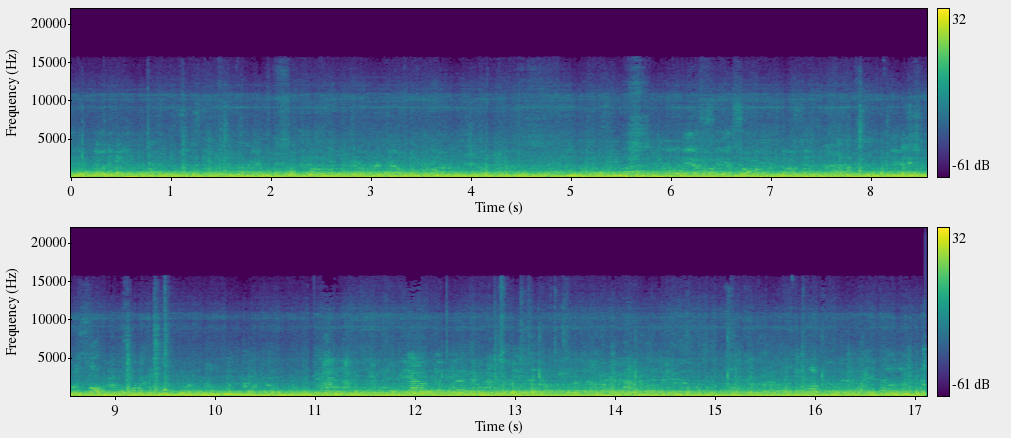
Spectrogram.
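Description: A train engine rumbles steadily as the train rolls along the track.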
